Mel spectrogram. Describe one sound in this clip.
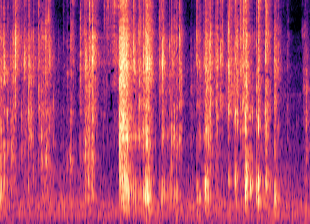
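A foil wrapper crinkles.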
